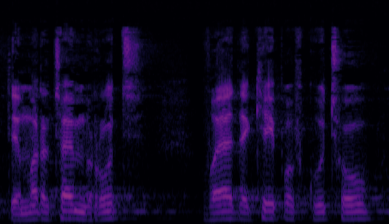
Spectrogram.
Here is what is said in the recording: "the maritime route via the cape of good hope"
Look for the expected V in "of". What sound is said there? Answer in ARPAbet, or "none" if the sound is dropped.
F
